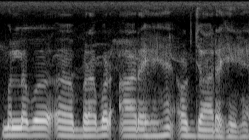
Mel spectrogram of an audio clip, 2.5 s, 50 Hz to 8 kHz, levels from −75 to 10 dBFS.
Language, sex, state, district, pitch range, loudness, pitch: Hindi, male, Chandigarh, Chandigarh, 140-155 Hz, -14 LUFS, 145 Hz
